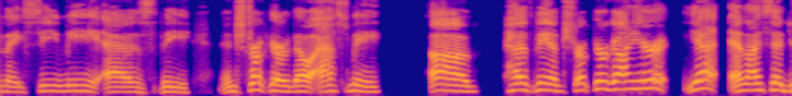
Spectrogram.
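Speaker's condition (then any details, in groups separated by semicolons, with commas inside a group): Cerebral palsy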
